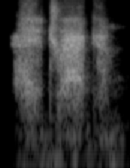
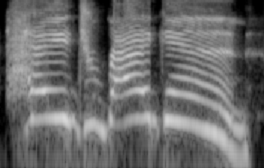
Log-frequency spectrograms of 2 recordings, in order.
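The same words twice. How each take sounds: First: It is said in a soft whisper. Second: It is shouted very loudly.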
